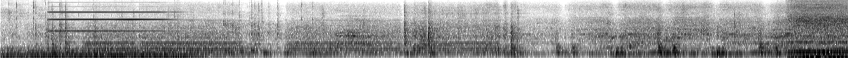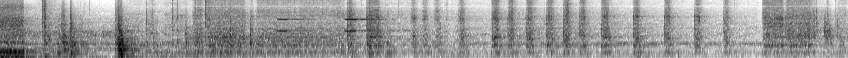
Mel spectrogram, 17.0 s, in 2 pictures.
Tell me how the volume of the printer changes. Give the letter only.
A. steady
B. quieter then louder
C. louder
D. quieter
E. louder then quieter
E.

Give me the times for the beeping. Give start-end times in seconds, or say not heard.
0.3-1.8, 11.2-12.2.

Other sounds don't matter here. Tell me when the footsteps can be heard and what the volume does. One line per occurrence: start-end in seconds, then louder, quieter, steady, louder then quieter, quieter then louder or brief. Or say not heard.
not heard.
